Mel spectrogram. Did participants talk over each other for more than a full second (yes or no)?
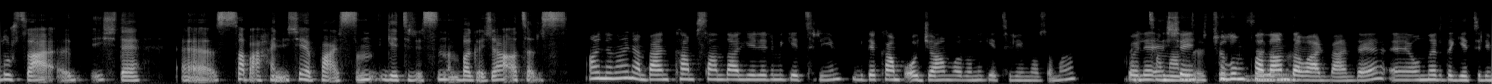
yes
